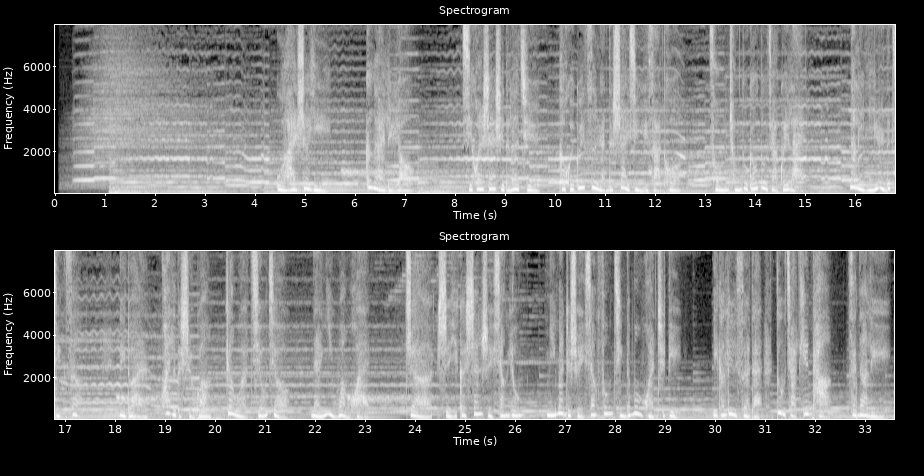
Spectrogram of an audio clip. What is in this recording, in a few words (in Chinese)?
女, 宣传片配音, 深情演绎; 旅游度假山; 深情感人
